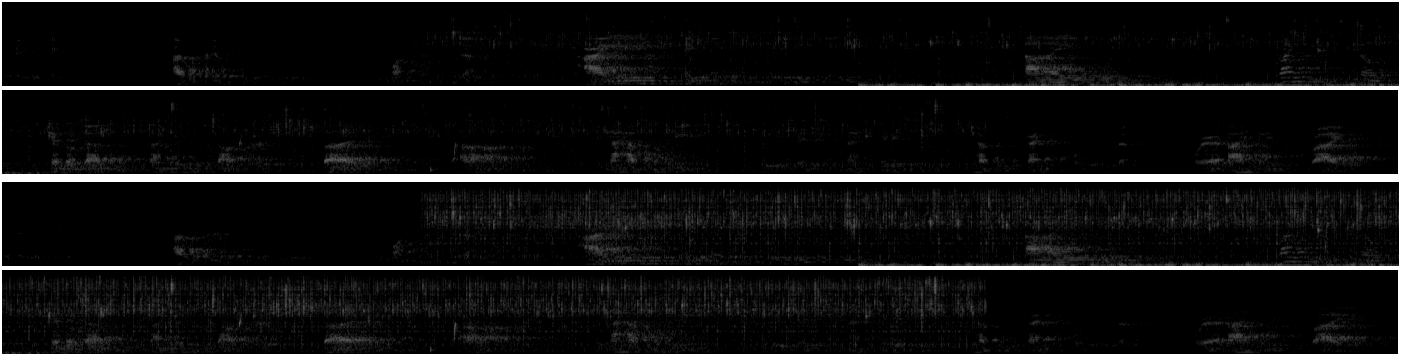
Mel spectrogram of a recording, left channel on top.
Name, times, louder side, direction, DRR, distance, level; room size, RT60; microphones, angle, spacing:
voice 1, 0.1-1.0 1.7-3.4 3.7-4.7 5.2-8.5 9.8-11.3 12.7-13.8 14.1-17.7 18.5-19.2 19.6-27.5, left 2 dB, 70° left, -4 dB, 7.8 m, -59 dB
sound 1, 4.2-23.8, right 11 dB, 45° right, 0.6 m, -51 dB
sound 2, 8.6-10.6 10.9-13.5, equal, 30° left, 6.3 m, -58 dB
27.0 x 13.0 x 9.1 m, 2.2 s
head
